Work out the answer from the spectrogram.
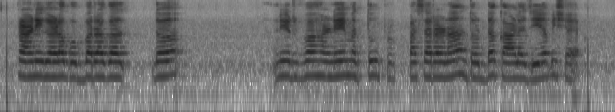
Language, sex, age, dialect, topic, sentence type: Kannada, female, 18-24, Central, agriculture, statement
